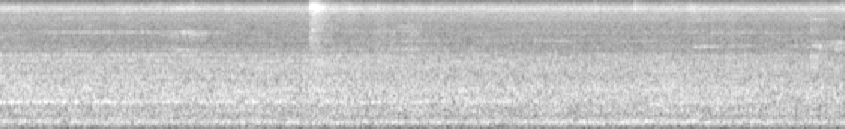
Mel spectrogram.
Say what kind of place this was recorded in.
subway station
